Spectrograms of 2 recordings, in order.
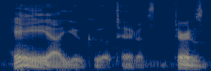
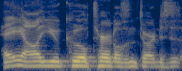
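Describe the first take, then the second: First: Low, soft, lightly put-on country voice; Tug's voice. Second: Said in the usual way. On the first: Vlogger tries reading a chat message in Tug's voice, low and soft. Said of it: "in Tug's voice". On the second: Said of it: "do I have to say that in Tug's voice?".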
